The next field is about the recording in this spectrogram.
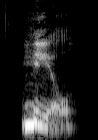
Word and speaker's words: Niall: They have a serious, brooding, older son, Simon, and their younger, carefree Niall. Neil. – Neil? – Neil. I said that wrong.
